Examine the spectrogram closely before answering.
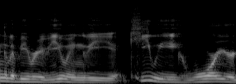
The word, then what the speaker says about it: QiYi: my first cube review i'm reviewing the Kiwi warrior w 3x3 I'm sure it's pronounced way different than that but to me I like using the word Kiwi you know Qi WI so it's just it's just fun to say I'm so started so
